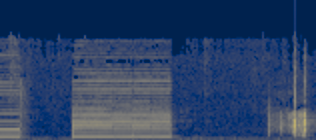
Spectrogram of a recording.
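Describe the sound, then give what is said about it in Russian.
Telephone keypad tones as a number is dialled: a short beep, then a longer steady tone lasting about a second, with a brief burst of noise at the end. “Я сейчас наберу.”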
